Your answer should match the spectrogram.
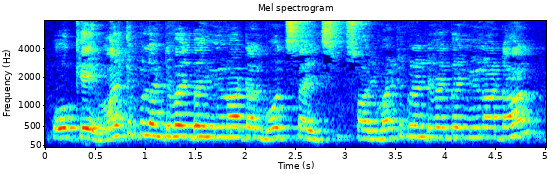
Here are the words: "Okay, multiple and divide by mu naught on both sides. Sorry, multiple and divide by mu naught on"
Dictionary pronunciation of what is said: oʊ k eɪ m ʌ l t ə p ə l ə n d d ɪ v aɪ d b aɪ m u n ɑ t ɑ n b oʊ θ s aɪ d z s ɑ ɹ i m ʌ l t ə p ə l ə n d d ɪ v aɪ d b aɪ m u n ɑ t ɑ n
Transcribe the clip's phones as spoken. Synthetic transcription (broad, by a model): oʊ k eɪ m ʌ l t ə p ə l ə n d d ɪ v aɪ d b aɪ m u n ɑ t ɑ n b oʊ t s aɪ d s s ɑ ɹ i m ʌ l t ə p ə l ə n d d ɪ v aɪ d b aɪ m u n ɑ t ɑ n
